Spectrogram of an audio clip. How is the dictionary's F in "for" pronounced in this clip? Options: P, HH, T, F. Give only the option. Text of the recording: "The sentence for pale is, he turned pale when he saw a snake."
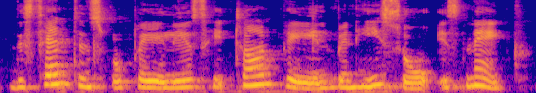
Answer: P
